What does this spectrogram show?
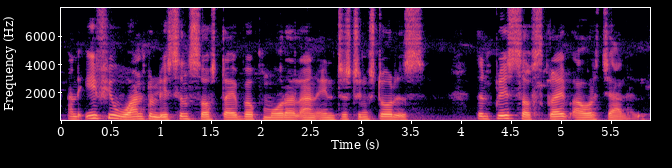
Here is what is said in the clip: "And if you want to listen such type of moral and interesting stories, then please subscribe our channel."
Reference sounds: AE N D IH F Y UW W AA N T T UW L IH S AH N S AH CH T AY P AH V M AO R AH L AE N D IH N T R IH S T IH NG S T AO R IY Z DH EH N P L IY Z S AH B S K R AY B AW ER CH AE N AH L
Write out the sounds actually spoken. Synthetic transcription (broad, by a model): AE N D IH F Y UW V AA N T T UW L IH S AH N S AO S T AY P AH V M AO R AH L AE N D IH N T R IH S T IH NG S T AO R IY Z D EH N P L IY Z S AH B S K R AY B AW ER CH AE N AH L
